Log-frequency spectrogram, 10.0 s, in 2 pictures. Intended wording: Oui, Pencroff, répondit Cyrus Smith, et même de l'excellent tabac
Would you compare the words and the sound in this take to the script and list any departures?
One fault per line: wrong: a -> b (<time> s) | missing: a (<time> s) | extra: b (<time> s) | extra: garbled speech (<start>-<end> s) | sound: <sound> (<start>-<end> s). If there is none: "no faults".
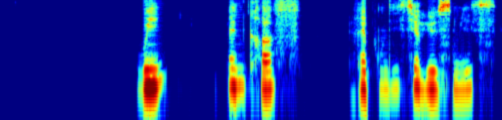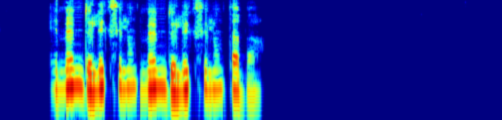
extra: même de l'excellent (6.4 s)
